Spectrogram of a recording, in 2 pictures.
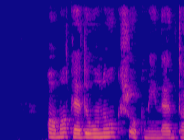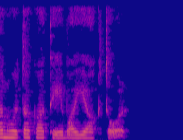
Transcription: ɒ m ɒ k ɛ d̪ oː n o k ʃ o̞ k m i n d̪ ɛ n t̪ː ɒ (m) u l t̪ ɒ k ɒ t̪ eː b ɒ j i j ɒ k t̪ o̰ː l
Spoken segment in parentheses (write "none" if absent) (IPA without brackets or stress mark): n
